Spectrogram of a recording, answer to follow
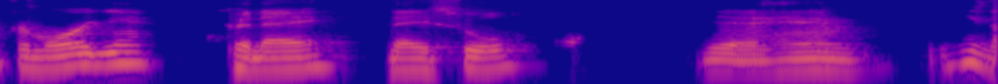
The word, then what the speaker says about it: Penei Sewell: that's like probably going like top 5 is Penny Sewell, I believe is how you say his name, from Oregon. Penei Sewell.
